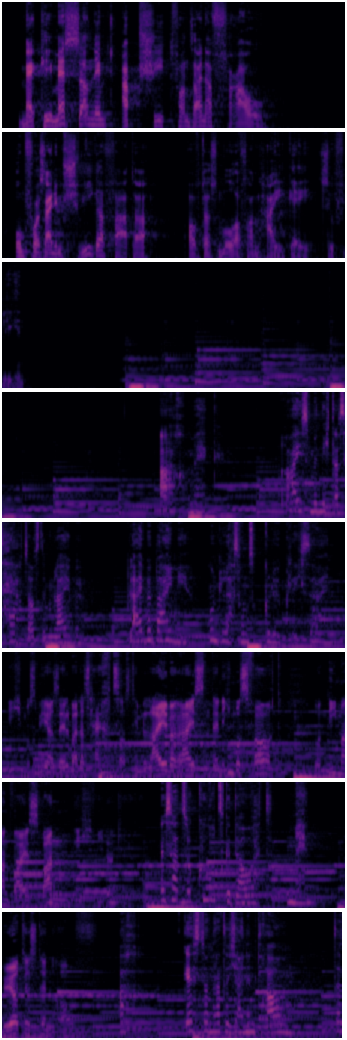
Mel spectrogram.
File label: Melodrama; The Threepenny Opera [1988 German Studio Cast]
